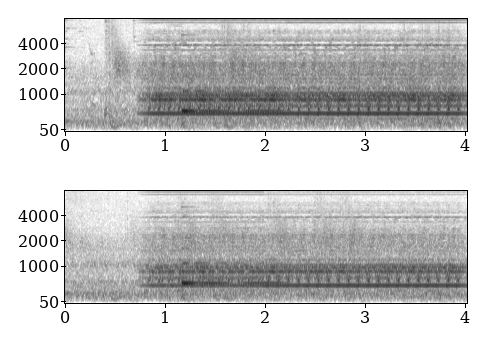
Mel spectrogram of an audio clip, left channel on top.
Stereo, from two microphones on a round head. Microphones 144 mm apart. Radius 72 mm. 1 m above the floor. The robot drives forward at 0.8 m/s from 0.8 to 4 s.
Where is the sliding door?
No sliding door in this recording.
